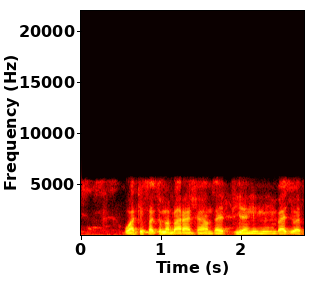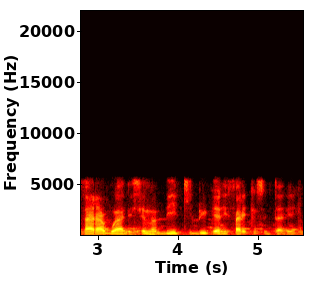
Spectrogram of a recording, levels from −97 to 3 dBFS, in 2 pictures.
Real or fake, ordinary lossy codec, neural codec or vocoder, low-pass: fake; Opus, 24 kbps; codec, 16 kHz, 2 kbps, FunCodec, trained on Chinese and English, 25 frames a second; 5.4 kHz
